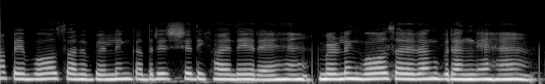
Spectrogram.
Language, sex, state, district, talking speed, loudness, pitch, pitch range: Hindi, female, Jharkhand, Palamu, 145 wpm, -10 LUFS, 240 Hz, 235-250 Hz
